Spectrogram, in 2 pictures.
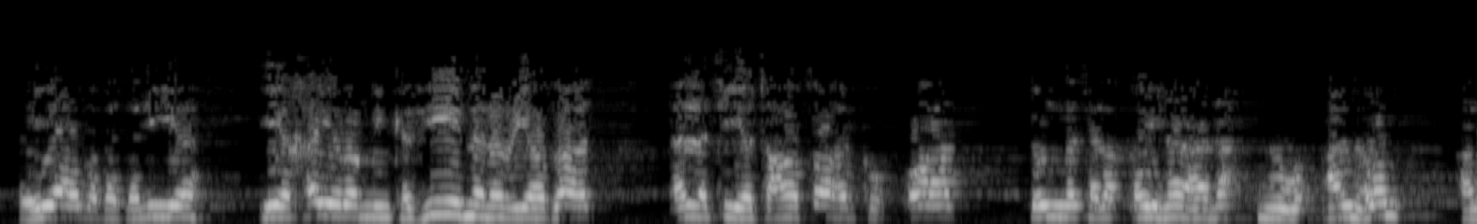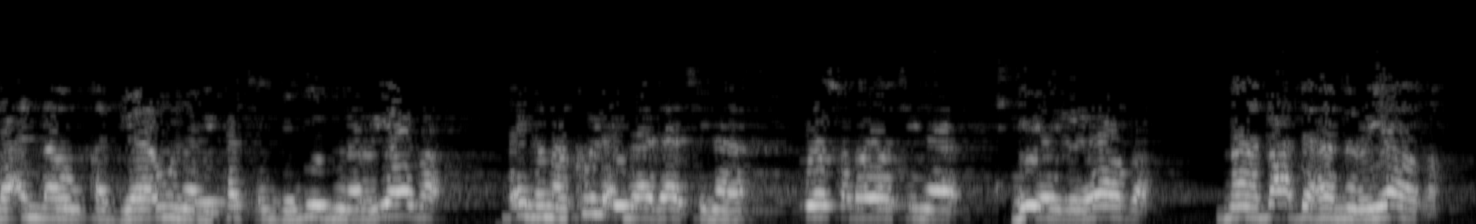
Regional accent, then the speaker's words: Syria; يقولون: عندنا في سوريا كالحرجون في حيوان البرية

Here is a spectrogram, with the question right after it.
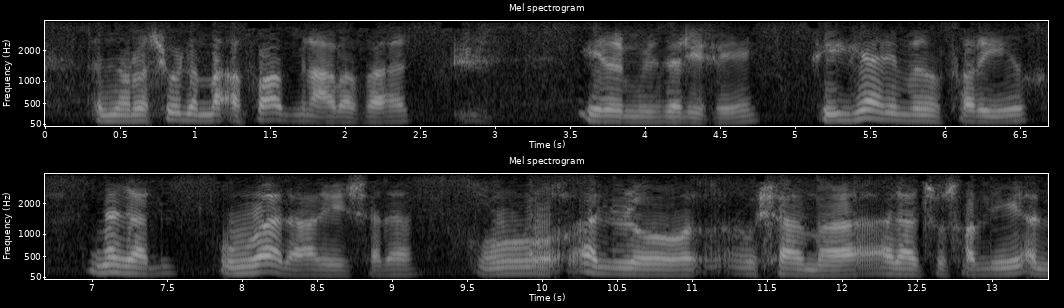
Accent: Syria; فوجئت بسمع صوت البوق، بسموه عندنا بالشام برزان

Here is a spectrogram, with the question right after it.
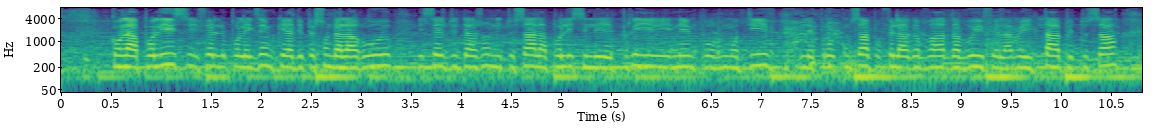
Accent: Romania; French is a second language; moved away as an adult; now in France; je suis en France depuis 4 ans. Et je suis ici, j'ai arrivé ici, j'ai fini ma école en Roumanie, j'ai arrivé ici pour travailler

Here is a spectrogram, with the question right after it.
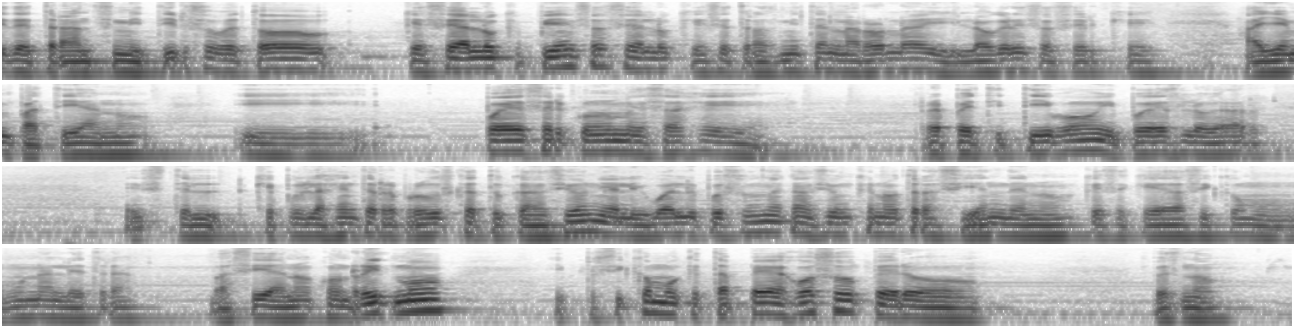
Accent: Veracruz, Mexico; now in Querétaro, Mexico; Yo soy originario de Veracruz, soy nacido en Veracruz, llegué a Querétaro por primera vez como en 2001, después me regresé, después volví a llegar y ya como por el 2004 me quedé y ya no me fui, y aquí me quedé.

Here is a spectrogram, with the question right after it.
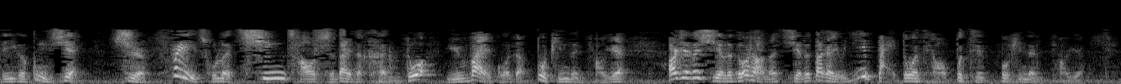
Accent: China; 我们在内地长大的人呢，小时候呢都是

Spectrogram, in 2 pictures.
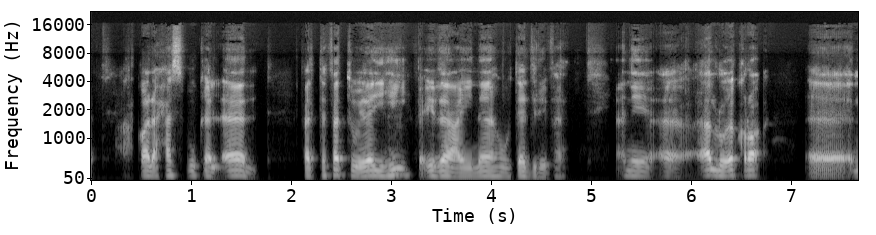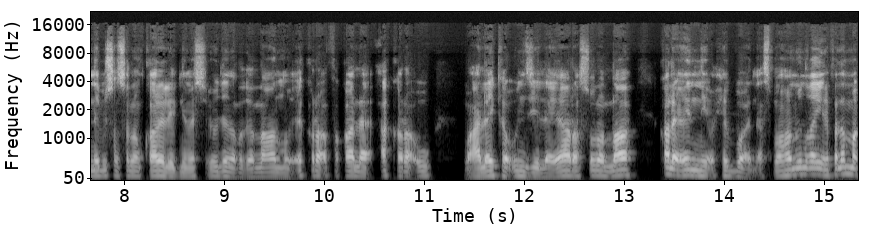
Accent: Egypt; فيما نسميه عندنا في مصر الشبشب

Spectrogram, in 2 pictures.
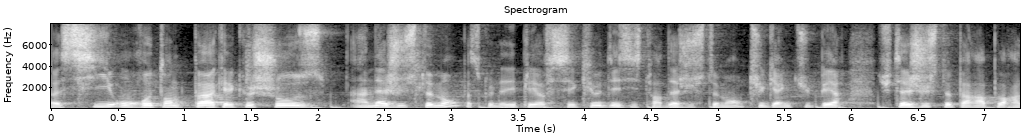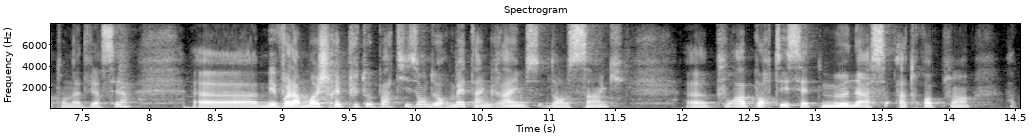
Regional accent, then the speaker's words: France; même si on aimerait en tant que Français le voir starter

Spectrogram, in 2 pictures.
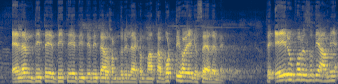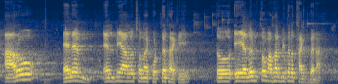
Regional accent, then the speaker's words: Feni, Chittagong Division, Bangladesh; আমরা নোয়াখালীর মানুষ, বৃহত্তর নোয়াখালীর মানুষ, আমরা তো আসলে ফেনীর মানুষ

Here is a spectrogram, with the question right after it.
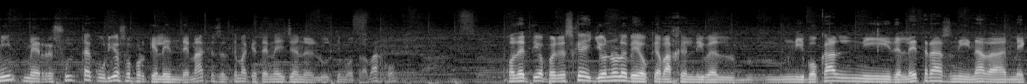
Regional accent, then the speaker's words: Valencian Community, Spain; Aunque yo soy valenciano

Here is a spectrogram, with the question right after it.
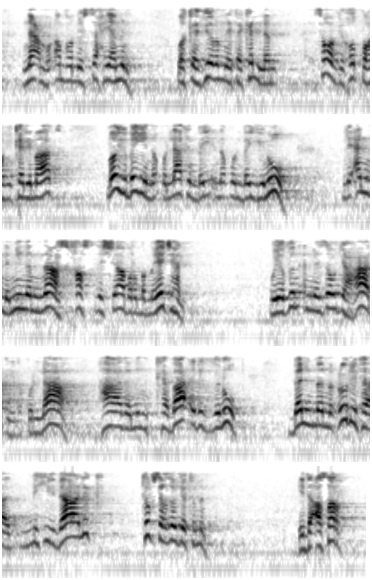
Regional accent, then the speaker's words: Saudi Arabia; ومما يذكر فيحمد أن بلدنا المملكة العربية السعودية أنها ردت ذلك

